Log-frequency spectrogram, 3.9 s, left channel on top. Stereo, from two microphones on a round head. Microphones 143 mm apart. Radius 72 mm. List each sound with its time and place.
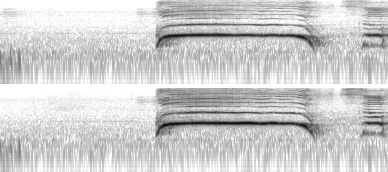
1.6 s a shout: 40° right (ahead or behind), 1.1 m; by 3.9 s 70° right (ahead or behind), 2.5 m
